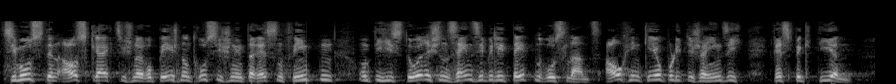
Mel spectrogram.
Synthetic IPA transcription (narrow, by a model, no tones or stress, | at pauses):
z̥iːmʊsd̥eːnʔaʊsɡ̥laɪçt͡sv̥ɪʃn̩ɔʏʁopɛːɪʃn̩ʊntʁʊsɪʃn̩ɪntəʁɛsn̩fɪndn̩ʊnt̚d̥iːɦɪstoːʁɪʃn̩zɛnzibilitɛːtn̩ʁʊslantsaʊxɪnɡeopoliːtɪʃɐhɪnzɪçtʁɛspɛktiːʁən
